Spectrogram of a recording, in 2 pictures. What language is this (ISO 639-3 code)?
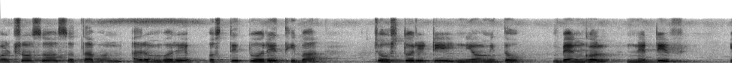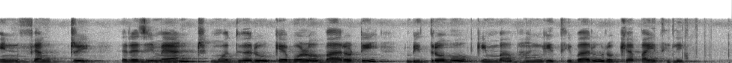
ori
